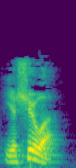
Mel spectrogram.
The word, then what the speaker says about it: Yeshua: Now, in the messianic circles of today, we abbreviate it, and it goes Y apostrophe S-H-U-A. Y apostrophe S-H-U-A, pronounced Yeshua.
